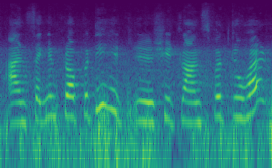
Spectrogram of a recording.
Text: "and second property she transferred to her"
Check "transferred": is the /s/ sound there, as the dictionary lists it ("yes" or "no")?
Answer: yes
